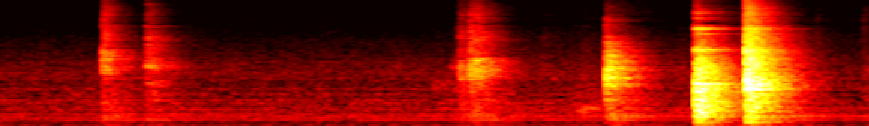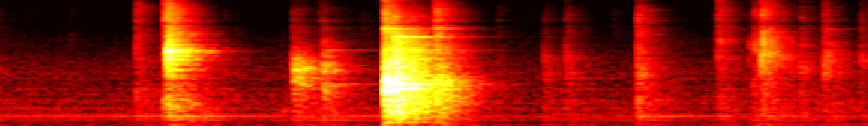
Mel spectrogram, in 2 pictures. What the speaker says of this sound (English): We're just going to crack these in and whisk them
